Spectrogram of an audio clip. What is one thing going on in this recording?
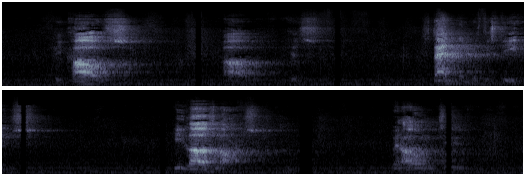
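A man speaks slowly through a microphone and loudspeakers in a large echoing hall, with pauses between phrases.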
